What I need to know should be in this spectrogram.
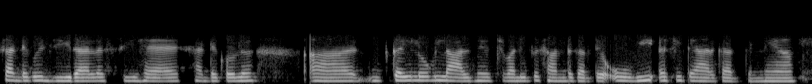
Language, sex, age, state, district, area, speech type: Punjabi, female, 45-60, Punjab, Fazilka, rural, conversation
